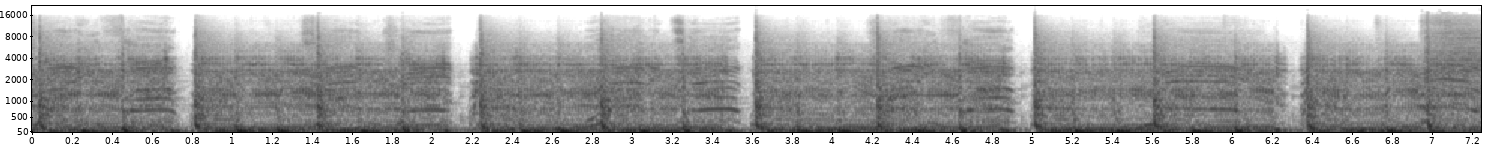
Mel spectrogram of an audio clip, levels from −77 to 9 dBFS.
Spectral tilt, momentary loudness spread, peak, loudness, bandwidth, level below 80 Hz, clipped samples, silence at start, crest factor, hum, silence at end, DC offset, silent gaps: -5 dB/octave; 2 LU; 0 dBFS; -12 LUFS; 15.5 kHz; -14 dBFS; under 0.1%; 0 s; 10 dB; none; 0 s; under 0.1%; none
